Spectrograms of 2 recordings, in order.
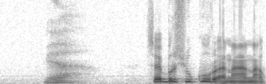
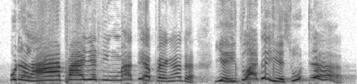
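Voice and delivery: higher and much louder, fast insistent urging; forceful preaching; 12 semitones higher, 10 dB louder than usual. Acted. Preacher rallying his congregation, loud fast exhortation. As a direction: preach it out, pushing them to be content.

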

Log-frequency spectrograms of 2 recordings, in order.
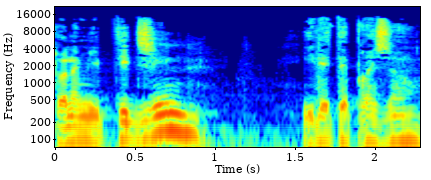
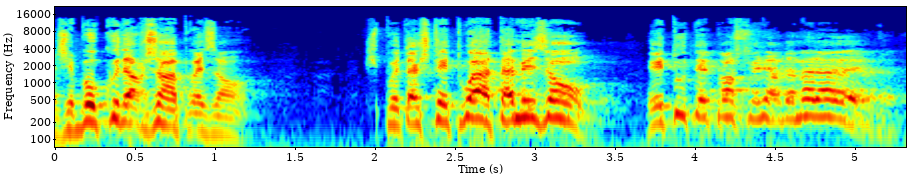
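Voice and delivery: higher and louder, swelling boast; loud swaggering brag; rising boast; 11 semitones higher, 7 dB louder than usual. Acted. Rogojine boasting of his money.

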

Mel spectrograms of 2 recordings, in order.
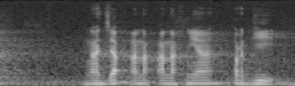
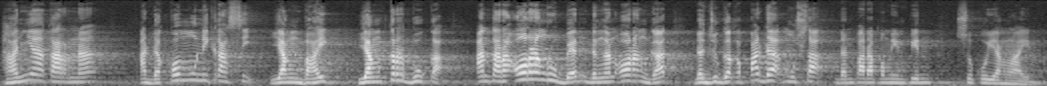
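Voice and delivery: loud, slow, emphatic sermon delivery; full-force preaching; 8 semitones higher, 10 dB louder than usual. Acted. Preacher urging the congregation, loud and emphatic. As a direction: drive the point home from the pulpit.

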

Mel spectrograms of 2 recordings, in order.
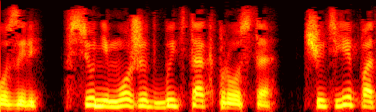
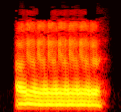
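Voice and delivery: low furious roar; deep distorted monster roar; 7 semitones lower than usual. Acted. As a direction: roar out in rage, deep and long. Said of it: "он издал яростный рёв".

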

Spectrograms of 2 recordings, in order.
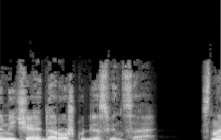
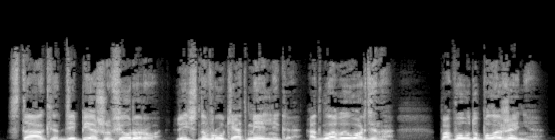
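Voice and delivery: loud and higher, calling across the distance; 12 semitones higher, 6 dB louder than usual. Acted. Messenger calling to a blinding checkpoint, loud. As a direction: project it to a far-off post.

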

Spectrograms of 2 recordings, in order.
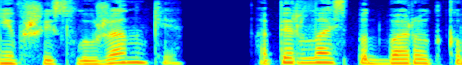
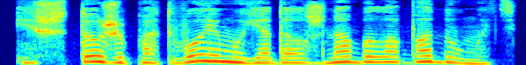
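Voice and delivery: loud, high, accusing comeback; indignant retort; 5 semitones higher, 5 dB louder than usual. Acted. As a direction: fire the question back, offended.

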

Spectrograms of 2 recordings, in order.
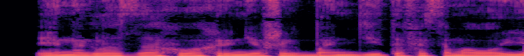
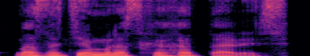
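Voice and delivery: usual speaking voice

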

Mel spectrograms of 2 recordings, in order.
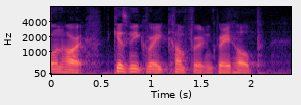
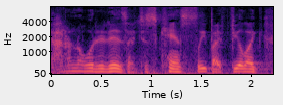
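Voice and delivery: troubled confession; 6 dB quieter than usual. Retold or imitated. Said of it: "they're in this state and they say".

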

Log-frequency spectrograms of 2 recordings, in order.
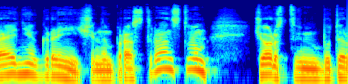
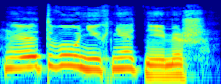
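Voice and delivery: higher-voiced grudging remark; mild grumble; 10 semitones higher than usual. A narrator's reading. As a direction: grumble it lightly in a raised voice. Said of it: "проворчал он". (лёгкое ворчание высоким голосом)

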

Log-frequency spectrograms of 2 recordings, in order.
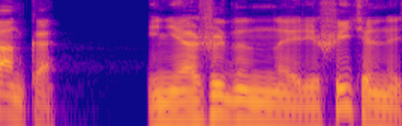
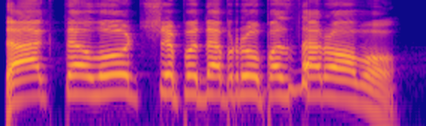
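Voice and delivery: high gloating brigand; gloating robber; 14 semitones higher than usual. Acted. Robbers gloat that he gave in, high and crowing. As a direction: crow it like a pleased robber.

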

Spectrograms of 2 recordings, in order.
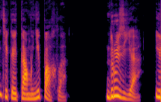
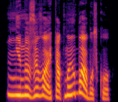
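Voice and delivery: higher and louder, flaring up at him; 6 semitones higher, 7 dB louder than usual. A narrator's reading. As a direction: snap back defending her grandma. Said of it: "взвилась девушка".

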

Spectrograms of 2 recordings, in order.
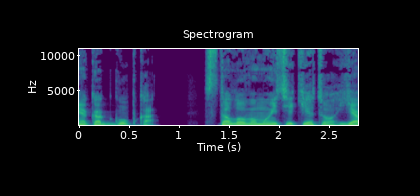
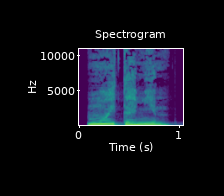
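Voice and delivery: lightly cooing, sultry; 8 semitones higher, slower than usual. Acted. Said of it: "проворковала Флогия до нельзя томным голосом".

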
